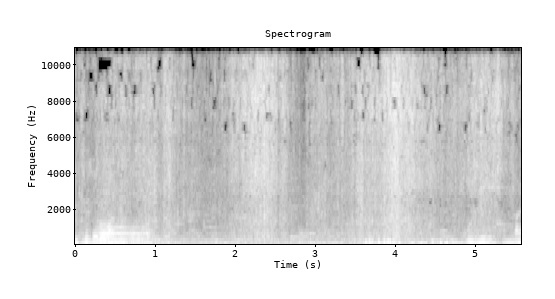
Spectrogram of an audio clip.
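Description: A plastic bag rustles and crinkles as hands handle it.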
